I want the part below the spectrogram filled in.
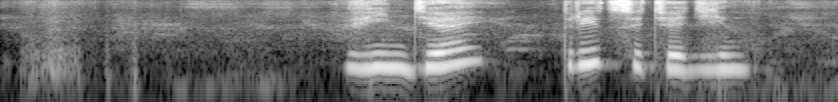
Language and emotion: Russian, sad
